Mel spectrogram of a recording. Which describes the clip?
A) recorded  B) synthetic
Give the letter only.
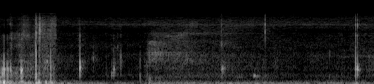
B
